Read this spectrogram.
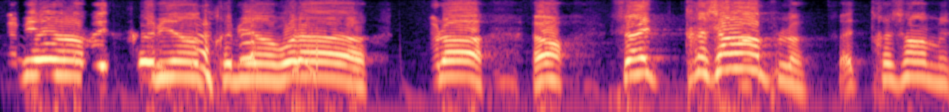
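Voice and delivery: high, loud showman opener; hyped host. Real, not acted. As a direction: whip up the crowd. Host hyping the game. (animateur survolté)

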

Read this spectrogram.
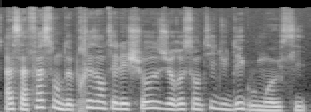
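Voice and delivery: ordinary delivery

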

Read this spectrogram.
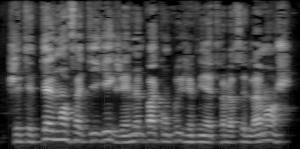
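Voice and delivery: normal talking voice

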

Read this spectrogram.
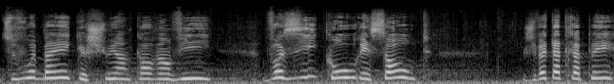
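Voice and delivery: high, loud pleading call; urgent coaxing. Acted. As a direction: urge him on, promising to catch. Pleading brother to jump. (encouragement pressant, aigu et fort)

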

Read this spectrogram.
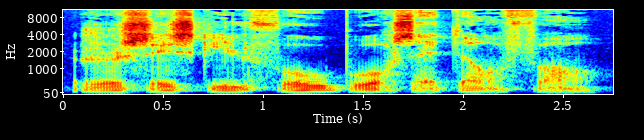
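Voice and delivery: low, slow, otherworldly possessed doctor; disembodied voice. Acted. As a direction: speak like something hollow speaking through him. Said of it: "Il dit d'une voix désincarnée". (voix désincarnée, grave et lente)

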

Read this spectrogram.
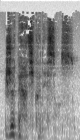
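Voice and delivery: soft unvoiced whisper; whispered fainting. A narrator's reading. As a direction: breathe it out as you pass out. Narrator fainting.

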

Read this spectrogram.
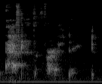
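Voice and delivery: hushed whisper for a scandalous idea. Real, not acted. Host whispers the wild premise to listeners. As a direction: lean in and whisper it.

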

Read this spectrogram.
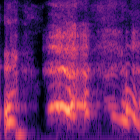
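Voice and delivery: sudden high laugh; high burst of laughter. Real, not acted. Laughs at own joke.

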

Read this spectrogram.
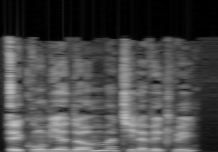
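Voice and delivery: high, loud royal question; urgent demand. A narrator's reading. King demands the troop numbers, high and urgent.

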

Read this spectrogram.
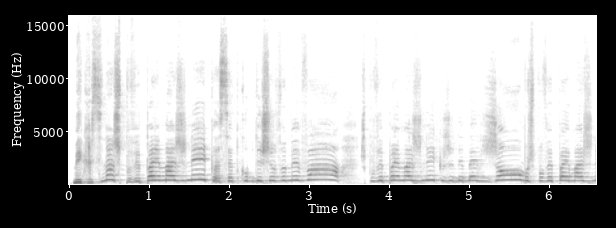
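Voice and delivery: high, soft, wonder-struck client voice; amazed client. Retold or imitated. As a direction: gush in awe like a client seeing herself. Clients amazed before the mirror.

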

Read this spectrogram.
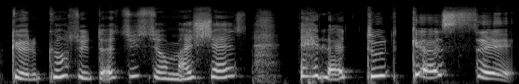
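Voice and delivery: very high, slow, tearful little-bear squeak; tiny fluty voice. A narrator's reading. Tiny bear finds his chair broken, high fluty wail. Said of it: "de sa toute petite voix flûtée".

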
